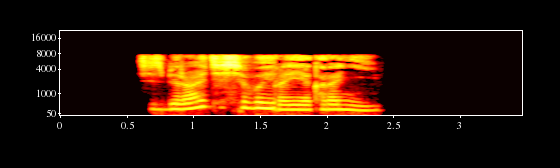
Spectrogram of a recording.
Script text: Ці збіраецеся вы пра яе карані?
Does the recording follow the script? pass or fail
pass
